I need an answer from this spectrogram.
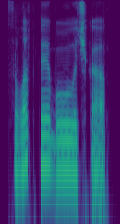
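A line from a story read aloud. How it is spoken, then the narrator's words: Drawling. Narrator (Russian): протянул он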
